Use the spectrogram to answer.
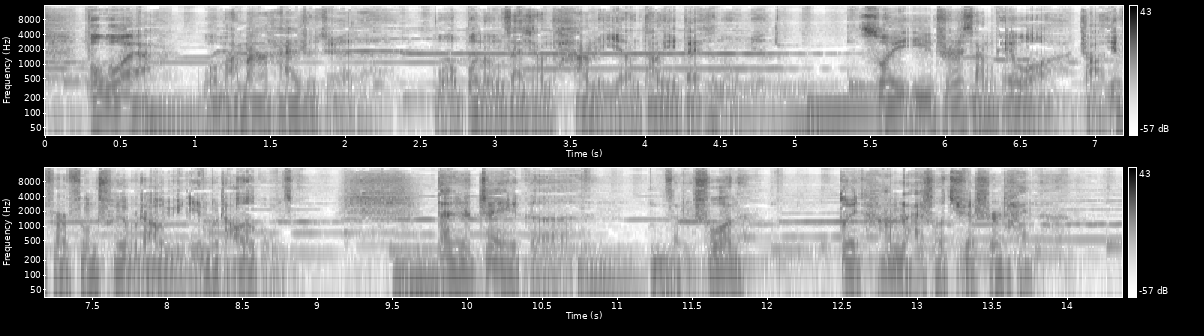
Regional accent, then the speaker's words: Jiangsu, China; 我们老家在那个苏北农村呢，那个时候高考是唯一离开农村的方式。

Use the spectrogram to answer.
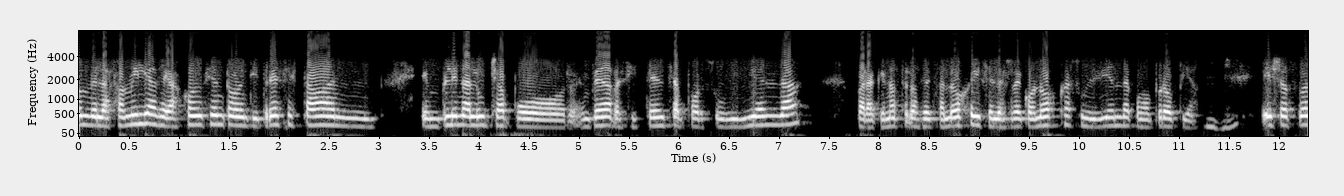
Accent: Trelew, Chubut, Argentina; En la casa de mi mamá, en Trelew, que es mi pueblo, ciudad.

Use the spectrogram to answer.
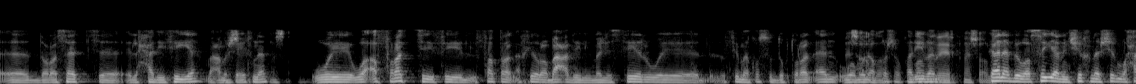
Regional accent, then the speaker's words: Egypt; خاصة بلدنا مصر

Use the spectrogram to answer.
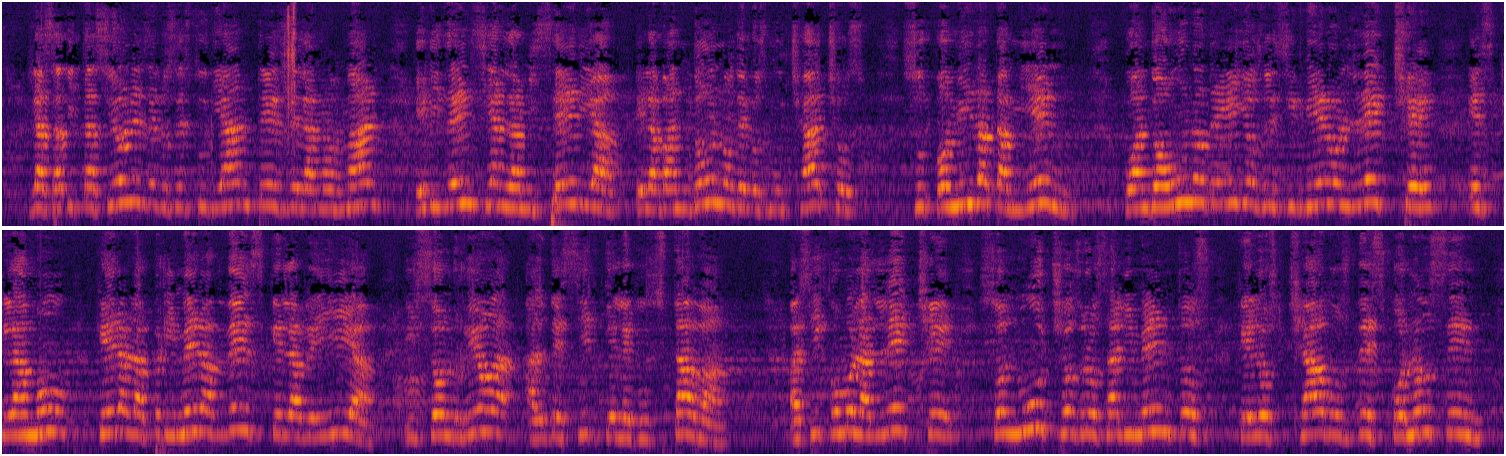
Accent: Mexico

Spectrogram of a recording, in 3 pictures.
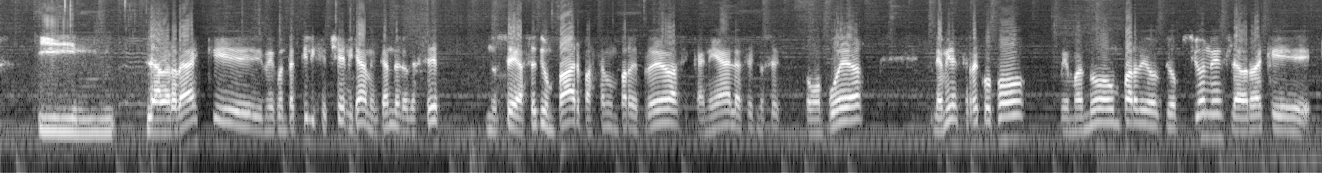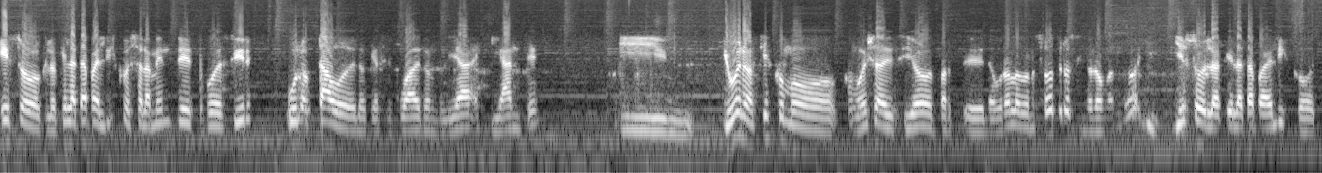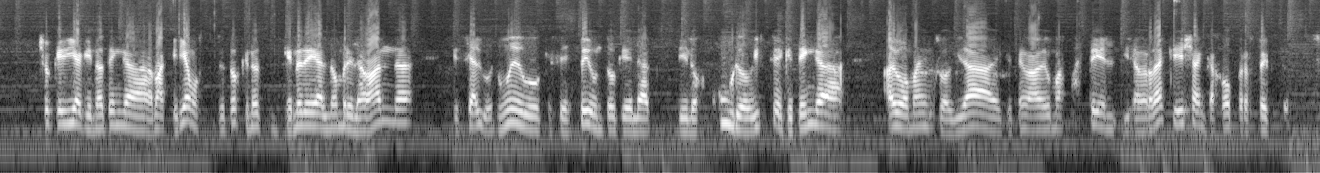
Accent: Avellaneda, Buenos Aires Province, Argentina; Esto es en Wilde, nosotros somos de Avellaneda, pero esto va a ser en Wilde.

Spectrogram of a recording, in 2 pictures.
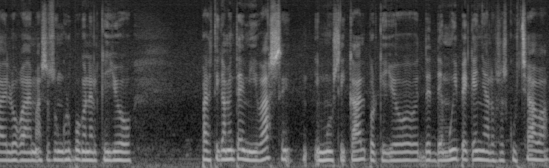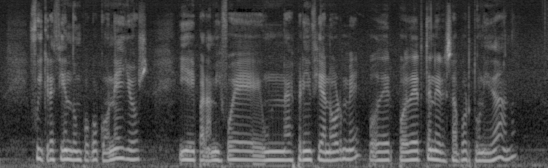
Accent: Cartagena, Region of Murcia, Spain; Bueno, sí, ya soy de Cartagena.

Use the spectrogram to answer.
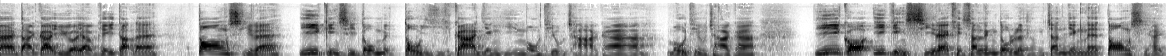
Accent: Hong Kong; 你看到今日呢又再測試我們香港人底線

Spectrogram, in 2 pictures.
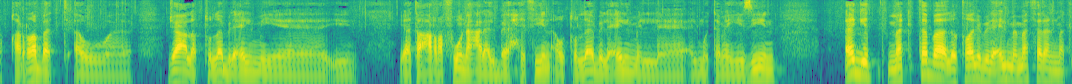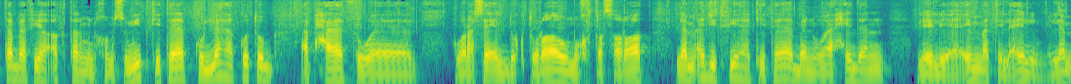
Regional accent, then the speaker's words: Egypt; أنا كنت أناقش بعض الناس مثلا عندنا في مصر

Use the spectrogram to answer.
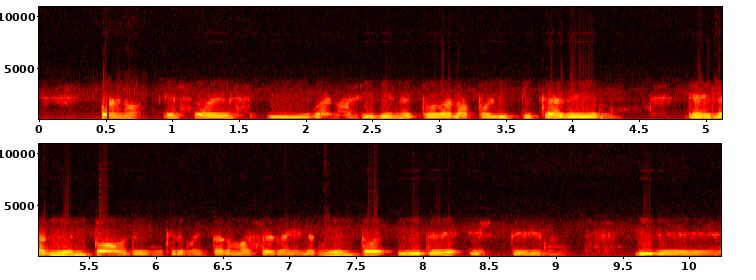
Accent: Tucumán, Argentina; yo que vengo del norte, que vengo de Tucumán

